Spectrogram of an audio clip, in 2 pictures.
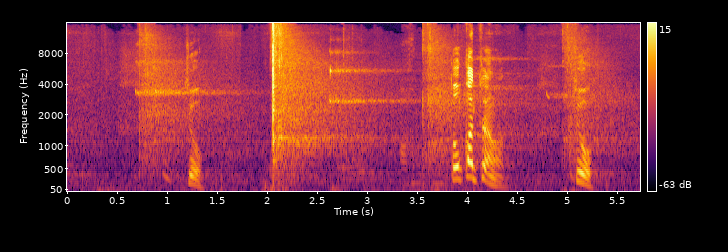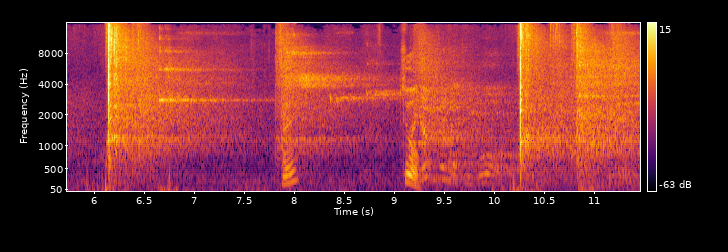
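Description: A badminton racket strikes a shuttlecock with sharp, crisp pops.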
